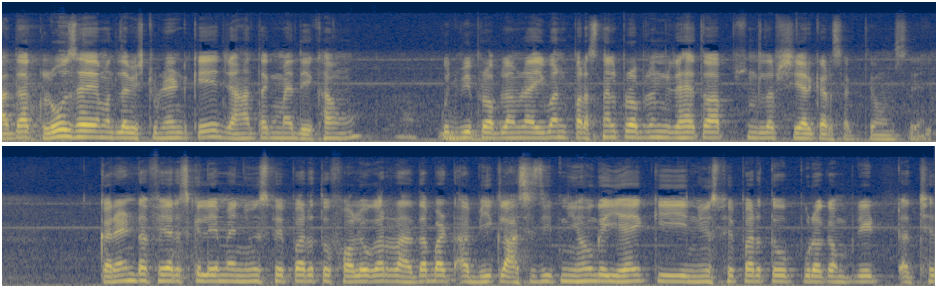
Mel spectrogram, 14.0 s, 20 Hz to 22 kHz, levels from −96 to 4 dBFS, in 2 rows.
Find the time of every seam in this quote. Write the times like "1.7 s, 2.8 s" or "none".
6.9 s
